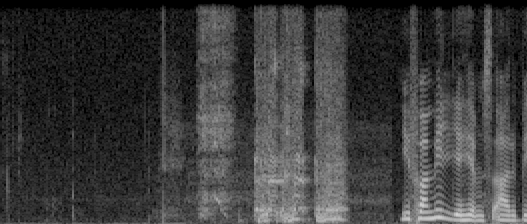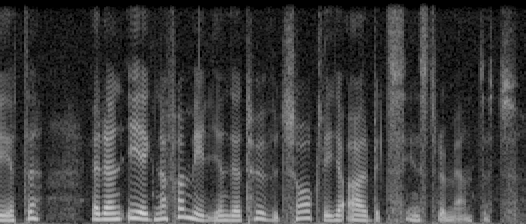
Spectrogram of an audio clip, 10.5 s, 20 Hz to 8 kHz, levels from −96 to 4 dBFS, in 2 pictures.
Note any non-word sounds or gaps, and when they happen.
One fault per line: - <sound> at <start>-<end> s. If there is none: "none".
- throat clearing at 1.9-3.5 s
